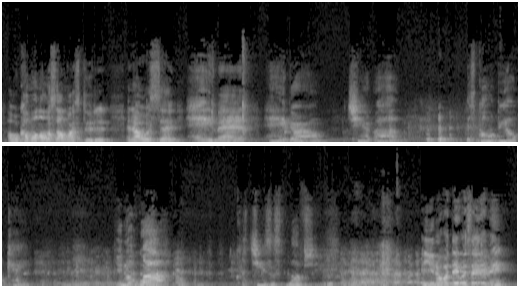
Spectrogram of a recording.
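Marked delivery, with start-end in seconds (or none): 2.7-12.7 higher, softer, pep-talk voice; soft sing-song cheering up; gentle comforting. Retold or imitated. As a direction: coax a sad teen kindly. Pastor comforting students after breakups.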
